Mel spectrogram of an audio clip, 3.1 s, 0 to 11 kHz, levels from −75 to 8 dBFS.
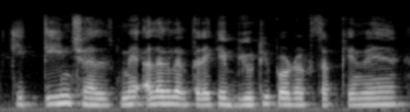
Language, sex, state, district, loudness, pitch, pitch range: Hindi, male, Uttar Pradesh, Shamli, -16 LUFS, 150 Hz, 145-160 Hz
